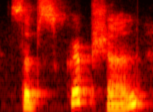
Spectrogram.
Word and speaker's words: subscription: those b sounds then when we move to subscription we again have second syllable stress but now letter i is going to be the lacs if vowel like in did um rib or rip so you can see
